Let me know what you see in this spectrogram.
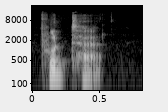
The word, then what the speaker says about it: Putta: And that the Buddha had said that he has now said that he wants to be referred to as Putta, because that's the Thai pronunciation of the word Buddha.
